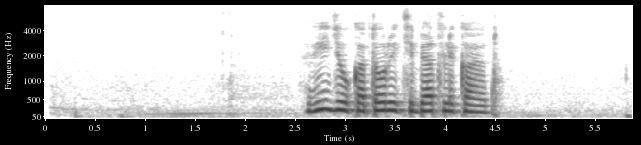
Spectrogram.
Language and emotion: Russian, neutral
